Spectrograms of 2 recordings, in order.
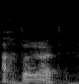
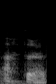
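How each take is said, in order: First: It is said slowly, split into two parts. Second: It is said quickly as one run-together word. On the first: The eight is taken out. "Maar ik zeg achteruit" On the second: The car's reverse gear. "als ik het snel zeg, dan klinkt het als achteruit"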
